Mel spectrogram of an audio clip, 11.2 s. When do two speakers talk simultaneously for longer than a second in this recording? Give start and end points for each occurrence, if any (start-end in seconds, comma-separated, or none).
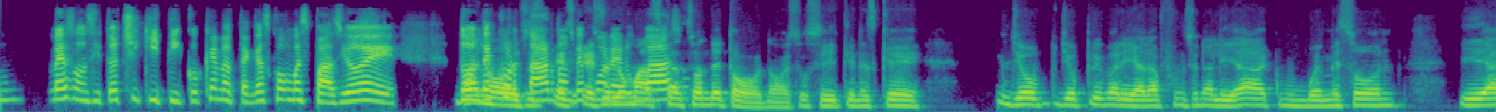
3.5-5.2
